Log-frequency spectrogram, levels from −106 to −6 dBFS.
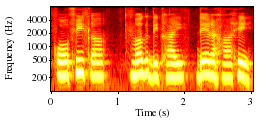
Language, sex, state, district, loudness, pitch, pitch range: Hindi, female, Madhya Pradesh, Bhopal, -15 LUFS, 225 Hz, 210-230 Hz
